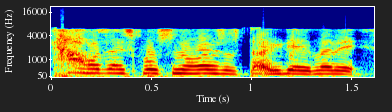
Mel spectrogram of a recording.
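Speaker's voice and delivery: high, fast, exasperated outburst; indignant rant at the phone rep; livid. Retold or imitated. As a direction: fire it off, outraged and disbelieving. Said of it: "this time I am livid".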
